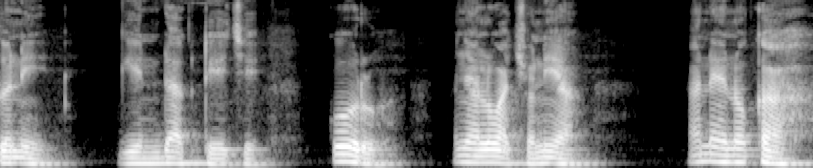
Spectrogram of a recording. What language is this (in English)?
Luo (Kenya and Tanzania)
